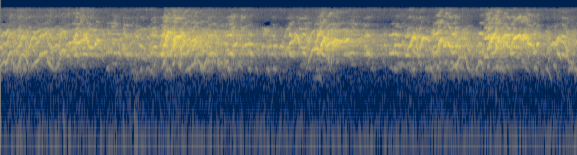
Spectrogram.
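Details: Natural recording of a large flock of ducks playing in water, meant to call birds down: thin whistles and twitters rise and fall in loose waves, some notes slurred up and down.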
